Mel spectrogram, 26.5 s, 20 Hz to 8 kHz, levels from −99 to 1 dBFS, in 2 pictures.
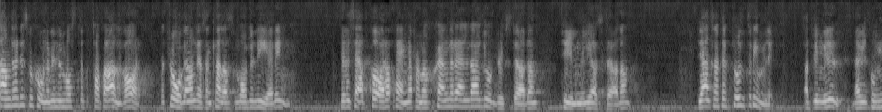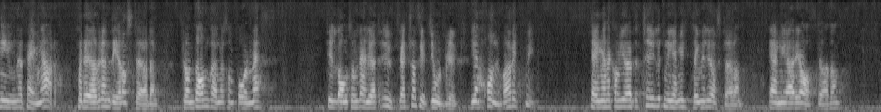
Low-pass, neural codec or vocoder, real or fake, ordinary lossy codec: none; codec, 16 kHz, 2 kbps, FreqCodec, smaller model; fake; none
